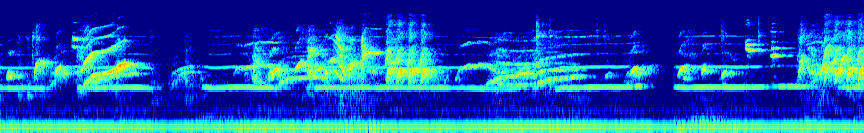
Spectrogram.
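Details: Mating male canary pours out continuous song of quick chirps, sliding whistles and rattling trills in short overlapping phrases, loud and bright, with a faint steady hum underneath.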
